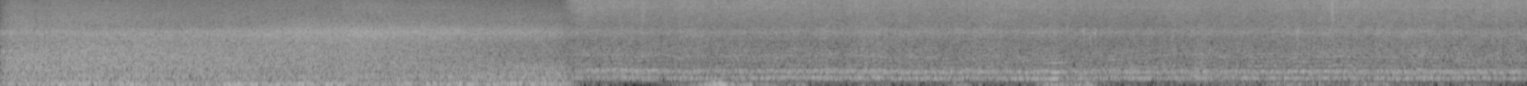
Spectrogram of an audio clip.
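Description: Surf washing on a beach, a steady rushing noise. About six seconds in it gives way abruptly to honey bees buzzing at a hive entrance, a steady drone of many bees.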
